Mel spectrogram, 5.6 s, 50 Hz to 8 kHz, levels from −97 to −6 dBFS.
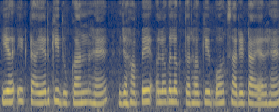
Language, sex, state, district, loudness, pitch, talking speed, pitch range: Hindi, female, Uttar Pradesh, Etah, -30 LUFS, 235 Hz, 160 wpm, 225-250 Hz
